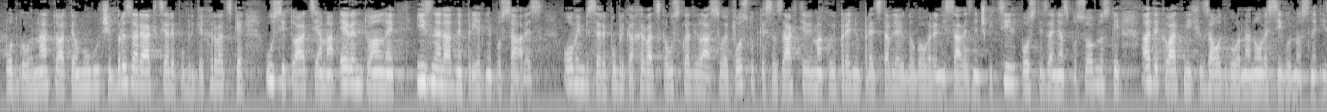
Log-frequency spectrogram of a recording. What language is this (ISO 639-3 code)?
hrv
